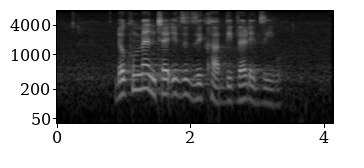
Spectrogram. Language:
Venda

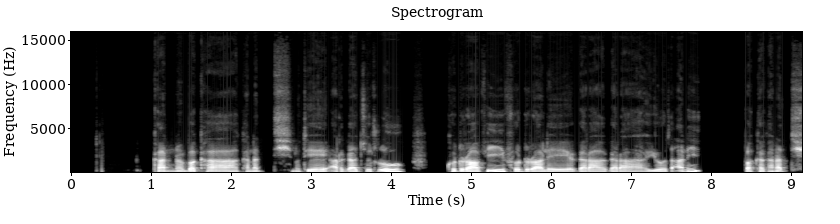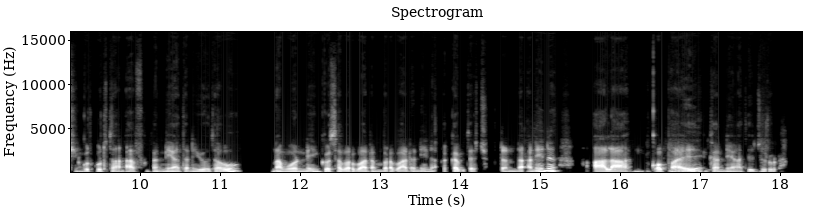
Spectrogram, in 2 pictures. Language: Oromo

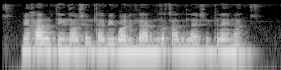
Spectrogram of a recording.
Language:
Uzbek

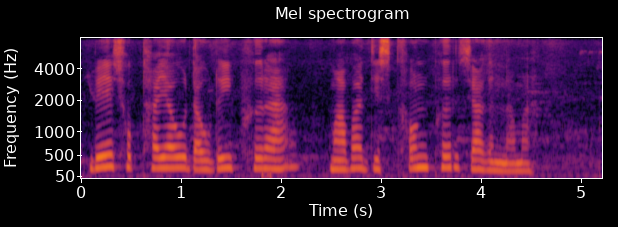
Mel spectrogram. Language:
Bodo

